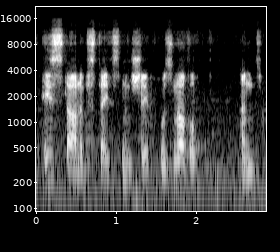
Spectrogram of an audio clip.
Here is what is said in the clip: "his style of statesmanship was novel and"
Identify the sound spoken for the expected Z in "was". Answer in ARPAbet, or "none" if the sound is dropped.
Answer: Z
